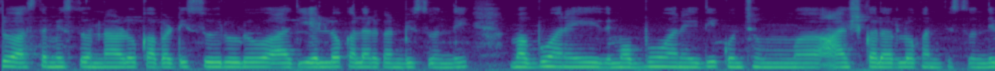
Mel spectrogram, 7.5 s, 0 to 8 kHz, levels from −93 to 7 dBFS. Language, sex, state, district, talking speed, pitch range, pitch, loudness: Telugu, female, Karnataka, Gulbarga, 135 wpm, 180-190 Hz, 185 Hz, -29 LUFS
